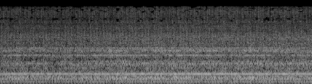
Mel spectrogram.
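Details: Suzuki APV after a crank no-start electrical fault that began when the park light was switched off: short stretch of steady, even idle with a faint constant hum and no misses or knocks; running normally.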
